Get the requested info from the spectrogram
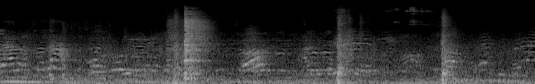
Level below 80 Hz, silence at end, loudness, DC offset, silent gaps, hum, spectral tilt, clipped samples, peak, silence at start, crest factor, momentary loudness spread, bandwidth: -38 dBFS; 0 s; -30 LUFS; under 0.1%; none; none; -4 dB/octave; under 0.1%; -6 dBFS; 0 s; 24 dB; 13 LU; 16.5 kHz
